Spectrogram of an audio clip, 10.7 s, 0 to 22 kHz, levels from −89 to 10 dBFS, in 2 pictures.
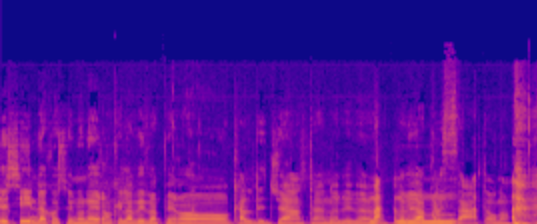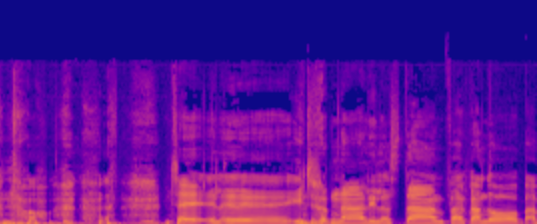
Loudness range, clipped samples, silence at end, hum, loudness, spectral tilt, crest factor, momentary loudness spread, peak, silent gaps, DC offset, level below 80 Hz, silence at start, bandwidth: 5 LU; under 0.1%; 0 s; none; -24 LUFS; -4.5 dB/octave; 20 dB; 10 LU; -4 dBFS; none; under 0.1%; -42 dBFS; 0 s; 16.5 kHz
